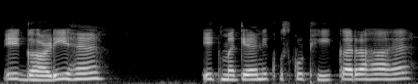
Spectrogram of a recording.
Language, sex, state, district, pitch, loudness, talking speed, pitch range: Hindi, female, Uttar Pradesh, Lalitpur, 235 Hz, -15 LUFS, 145 wpm, 225-250 Hz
